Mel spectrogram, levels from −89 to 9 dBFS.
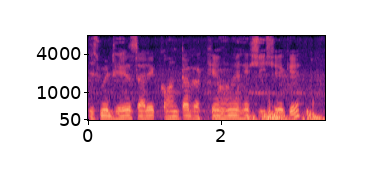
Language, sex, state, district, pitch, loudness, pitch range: Hindi, male, Uttar Pradesh, Lucknow, 100 Hz, -15 LUFS, 90-100 Hz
